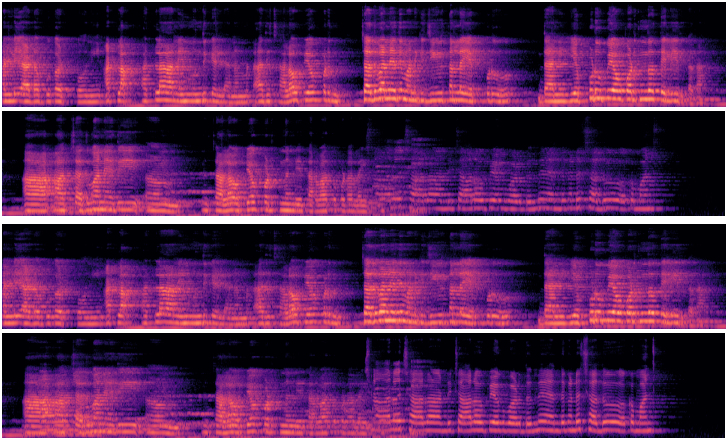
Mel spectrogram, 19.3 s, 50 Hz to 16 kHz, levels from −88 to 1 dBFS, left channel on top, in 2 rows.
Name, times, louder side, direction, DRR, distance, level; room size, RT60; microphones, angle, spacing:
voice 1, 0.0-4.5 4.8-6.8 7.1-9.4 9.9-12.0 12.3-14.8, left 1 dB, 20° left, 3 dB, 0.4 m, -24 dB
sound 1, 1.5-15.2, right 1 dB, 65° right, 0.7 m, -42 dB
voice 2, 10.1-11.1 13.1-13.3 14.5-18.4, right 7 dB, 80° right, 11 dB, 0.3 m, -33 dB
4.1 x 3.7 x 2.9 m, 0.74 s
head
